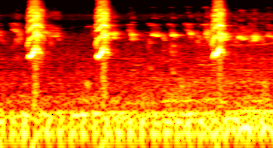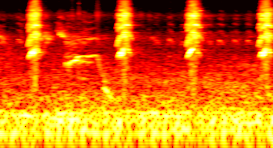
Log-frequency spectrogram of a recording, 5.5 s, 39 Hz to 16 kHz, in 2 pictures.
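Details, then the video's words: Young tuwu of Timor Island, Indonesia, singing continually: repeated harsh squeaky notes roughly every 0.7 seconds, with a faint descending whistle midway and a low hum throughout. "burung tuwu Pulau Timor gak pernah diam"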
